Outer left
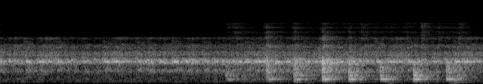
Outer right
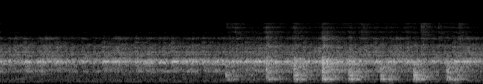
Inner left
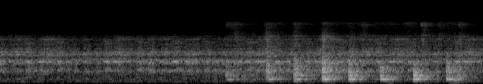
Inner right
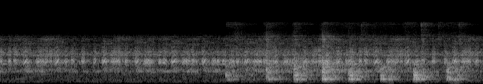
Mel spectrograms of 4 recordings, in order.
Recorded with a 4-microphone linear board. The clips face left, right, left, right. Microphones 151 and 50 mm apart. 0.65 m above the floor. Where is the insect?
70° right (ahead or behind), 1.1 m.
